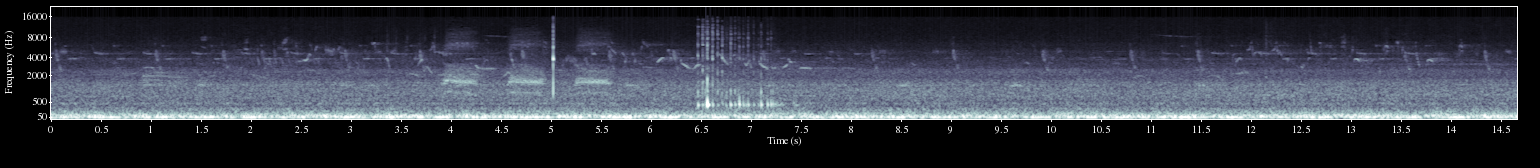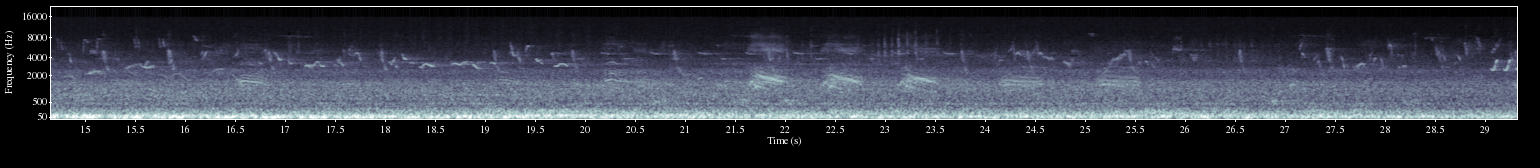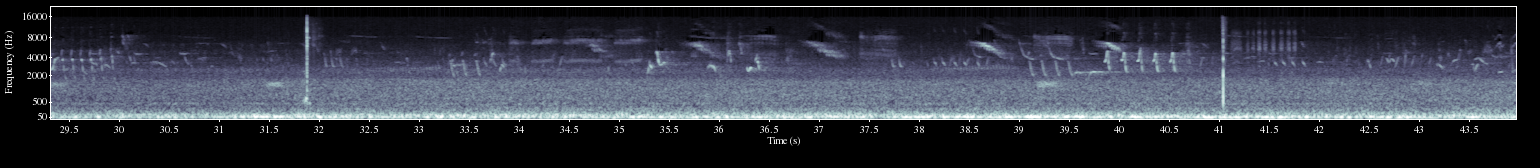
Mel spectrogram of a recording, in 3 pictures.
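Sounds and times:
birds calling and chirping: 0:03.7 - 0:08.2, 0:38.6 - 0:43.9
sharp click: 0:06.5 - 0:07.6.

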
